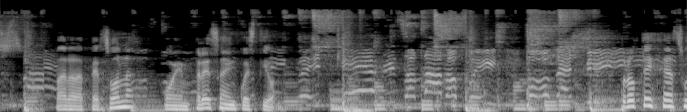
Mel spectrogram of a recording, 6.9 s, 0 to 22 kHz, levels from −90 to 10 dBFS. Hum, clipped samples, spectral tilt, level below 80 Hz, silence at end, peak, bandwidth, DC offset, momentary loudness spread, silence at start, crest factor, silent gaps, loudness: none; under 0.1%; -6 dB/octave; -28 dBFS; 0 s; -2 dBFS; 15.5 kHz; under 0.1%; 9 LU; 0 s; 14 dB; none; -16 LUFS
